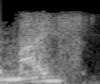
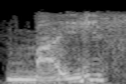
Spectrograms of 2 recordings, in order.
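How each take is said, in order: First: The a and i merge into one syllable. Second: The a and i are in separate syllables. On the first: This is how ordinary people say it colloquially. "como la gente común y corriente que dice maíz, allí hay diptongo" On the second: This is the standard pronunciation. "la palabra estándar de español maíz o baúl, ¿sí?, allí no hay diptongo"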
